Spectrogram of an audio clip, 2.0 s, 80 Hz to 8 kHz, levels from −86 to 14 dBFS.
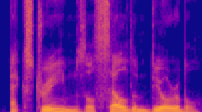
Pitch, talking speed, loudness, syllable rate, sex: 125 Hz, 120 wpm, -15 LUFS, 5.4 syllables/s, male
